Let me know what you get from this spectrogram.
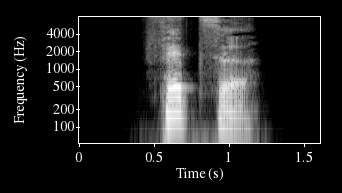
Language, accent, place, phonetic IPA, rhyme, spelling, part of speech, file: German, Germany, Berlin, [ˈfɛt͡sə], -ɛt͡sə, fetze, verb, De-fetze.ogg
- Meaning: inflection of fetzen: 1. first-person singular present 2. first/third-person singular subjunctive I 3. singular imperative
